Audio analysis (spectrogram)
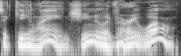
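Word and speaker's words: Ghislaine: Everyone pronounced it gishlane because of the spelling. But she knew how to pronounce it Gilane.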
